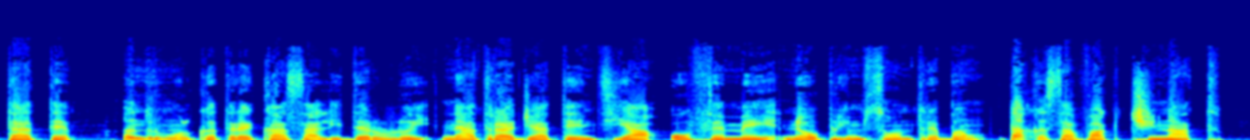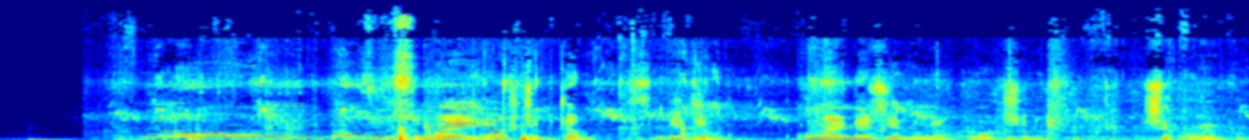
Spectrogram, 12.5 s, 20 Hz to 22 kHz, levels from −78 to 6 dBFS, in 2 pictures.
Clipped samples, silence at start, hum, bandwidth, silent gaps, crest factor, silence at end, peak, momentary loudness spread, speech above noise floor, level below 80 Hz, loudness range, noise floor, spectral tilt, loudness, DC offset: under 0.1%; 0.05 s; none; over 20 kHz; none; 16 dB; 0 s; 0 dBFS; 11 LU; 26 dB; -32 dBFS; 5 LU; -41 dBFS; -5 dB/octave; -16 LUFS; under 0.1%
